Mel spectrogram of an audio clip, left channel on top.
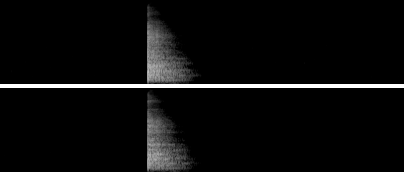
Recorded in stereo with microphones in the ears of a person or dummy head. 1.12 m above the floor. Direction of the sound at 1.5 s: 10° left (ahead or behind).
